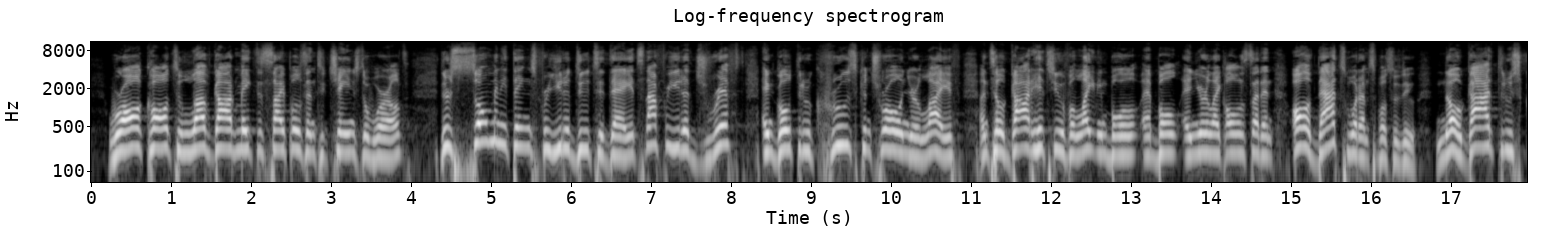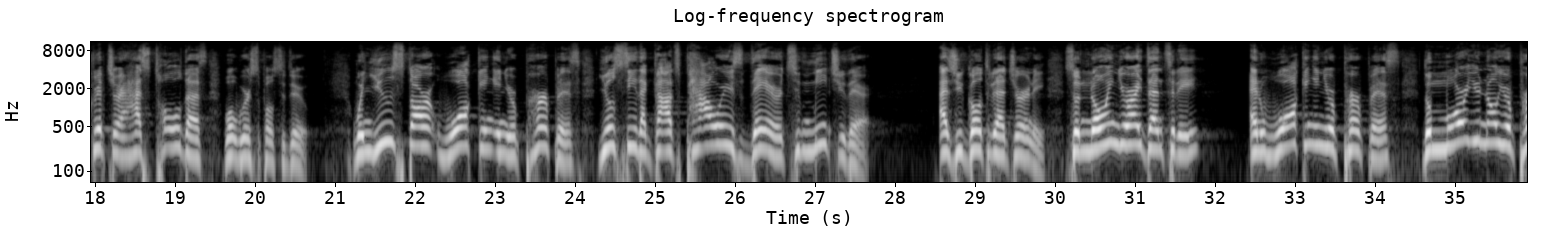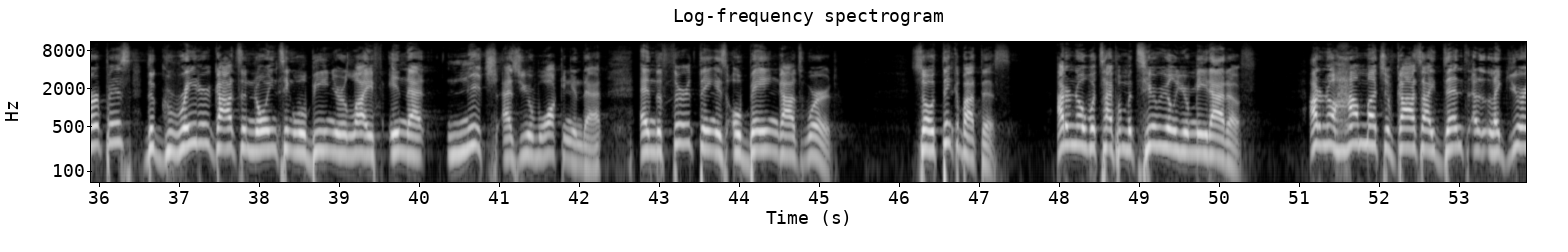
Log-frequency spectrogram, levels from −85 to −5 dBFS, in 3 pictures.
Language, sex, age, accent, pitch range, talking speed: English, male, 40-59, American, 180-230 Hz, 175 wpm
